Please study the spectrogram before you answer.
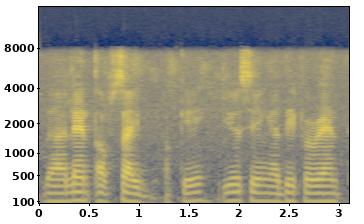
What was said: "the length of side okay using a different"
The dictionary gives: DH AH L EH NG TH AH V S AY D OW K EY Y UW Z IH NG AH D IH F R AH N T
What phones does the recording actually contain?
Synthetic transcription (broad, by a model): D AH L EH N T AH P S AY D OW K EY Y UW S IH NG AH D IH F R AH N T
